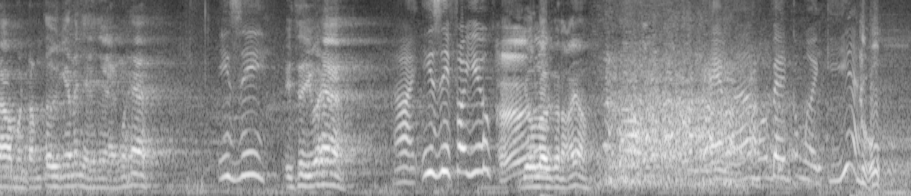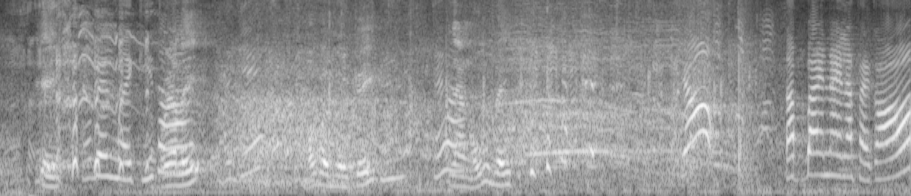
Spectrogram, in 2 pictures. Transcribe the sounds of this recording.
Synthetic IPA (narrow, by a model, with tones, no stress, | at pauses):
saː˧wma˨˩ŋt͡ɕɔ˧mt̪ɨ˧ŋɛ˧nɔ˨˦ɲɛ˨˩ɲaː˨˩ku˨˦ɦaː˧ | ʔi˧zi˧ | ʔi˧zi˧kɔ˨˦haː˧˩ | zo˨˩jʔi˧zi˧fɔ˨˧ju˧zo˧ləː˧nkɔ˨˦nɔ˨˦jhə˧wŋ͡mwɔ˨˧˦ʔɛ˧məː˧˨˦mo̰˧˦jɓe˧nkɔ˨˦mɨ˨˩əjki˨˦ə˨˧˩ | t͡ɕḭ˨mo˨˦ɓe˧nmɨ˨˩jki˨˦t̪ʰo˧a˧˨˧li˨˦ | ɗɨ˨˦ɛ˨˦˥mo̰˧˦jɓe˧˩nmɨ˨˩əjki˨˦ʔɨ˧˩t̪ʰe˨˦ɲaː˨˩ŋṵ˨˧˩ku˨˦vḭ˧˨ | zɔ˨˦ | t̪ə˨˩p̚ɓaː˧jna˨˩jlaː˨˩faː˧˩jkɔ˨˦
